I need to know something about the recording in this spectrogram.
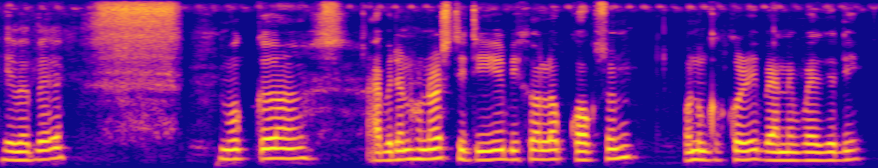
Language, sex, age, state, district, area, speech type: Assamese, male, 18-30, Assam, Majuli, urban, spontaneous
